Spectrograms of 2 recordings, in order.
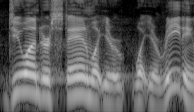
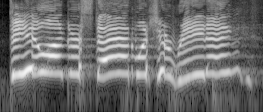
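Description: First: It is said at a normal, quiet level. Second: It is shouted loudly over noise.

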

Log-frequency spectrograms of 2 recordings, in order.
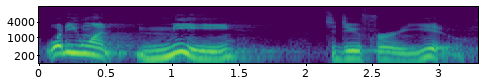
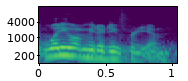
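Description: First: The question is read with strong, marked emphasis. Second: The question is read plainly, without special emphasis. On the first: The asker stresses his own power to help. "I wonder if he put an emphasis" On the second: It is an ordinary, casual question. "I just kind of read it"

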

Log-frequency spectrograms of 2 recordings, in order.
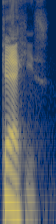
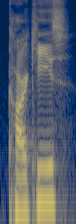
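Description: First: It is said in a Boston accent without the r. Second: It is said in General American with a clear r. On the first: "the way to say it in Boston is say like a pair of khakis" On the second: "if you say like car keys"

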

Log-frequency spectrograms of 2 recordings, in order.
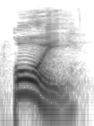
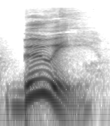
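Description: First: The word has a British pronunciation. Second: The word has an American pronunciation. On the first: The speaker calls it right. "the first version is correct" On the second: The speaker calls it wrong. "the second version is American"

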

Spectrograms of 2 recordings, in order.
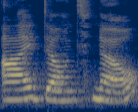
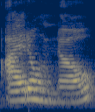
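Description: First: The t sounds are clearly pronounced. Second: The t becomes a quick r-like flap. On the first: "pronunciando os T's" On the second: "ou formando um R"

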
